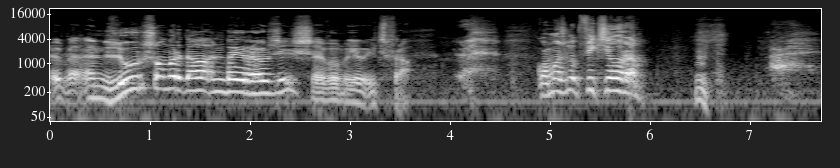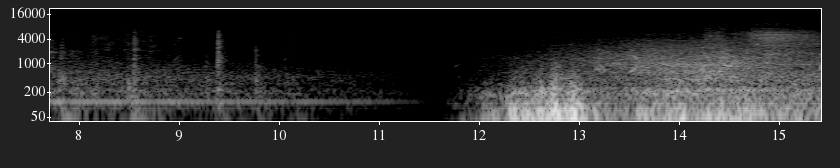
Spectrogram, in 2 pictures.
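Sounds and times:
speech: 0.0 - 6.8
strong gust of east wind roaring: 11.8 - 15.4.

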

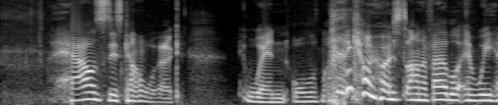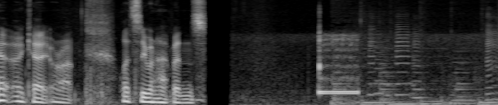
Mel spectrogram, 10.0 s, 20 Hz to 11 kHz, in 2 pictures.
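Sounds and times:
click: 0.3 - 0.5
speech: 0.7 - 7.0
steady telephone tone: 8.1 - 8.7.

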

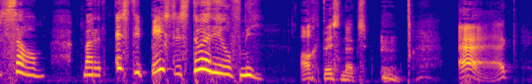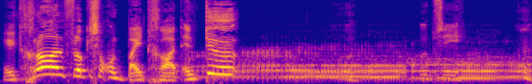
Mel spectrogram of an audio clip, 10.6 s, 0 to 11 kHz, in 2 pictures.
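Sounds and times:
speech: 0.1 - 8.6, 9.5 - 10.6
hungry person's stomach growling loudly: 7.0 - 10.6.

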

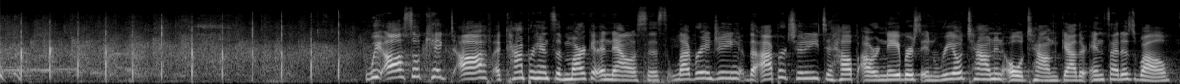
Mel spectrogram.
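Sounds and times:
small audience applauding: 0.0 - 4.5
speech: 3.7 - 11.7.

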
